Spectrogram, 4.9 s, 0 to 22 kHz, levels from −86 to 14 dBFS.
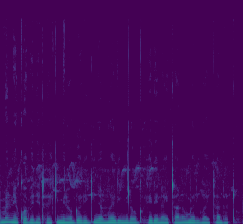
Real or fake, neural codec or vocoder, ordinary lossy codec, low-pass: real; none; none; none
